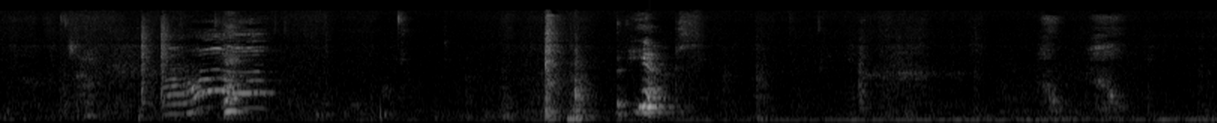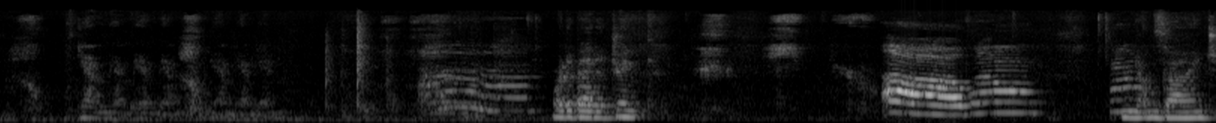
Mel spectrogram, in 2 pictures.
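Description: A young child speaks in a high voice nearby.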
